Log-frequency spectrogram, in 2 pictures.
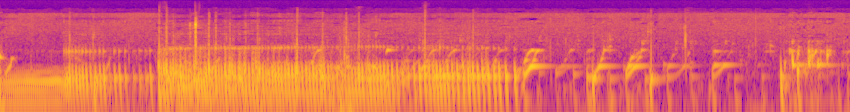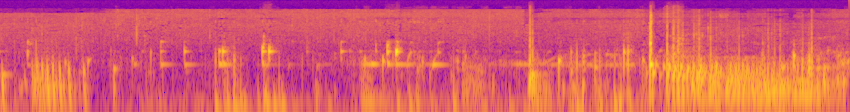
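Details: Loud gurgling and squealing abdominal rumbles with rapid pops; ordinary stomach growling (borborygmi) from gas and fluid moving.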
